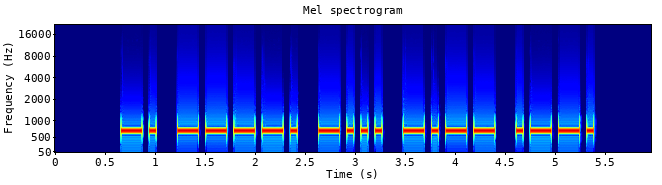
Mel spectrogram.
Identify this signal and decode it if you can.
Morse code, heard as a keyed tone, about 17 wpm, 700 Hz. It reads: N9BYP
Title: USA Call Signs - 5 Characters - Repeated 2x - 17wpm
